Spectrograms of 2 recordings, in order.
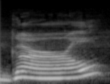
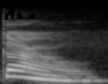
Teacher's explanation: Esse girl também tem a pronúncia um pouquinho diferente no inglês britânico. No americano, a gente enrola mesmo o R · Shown in: first take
